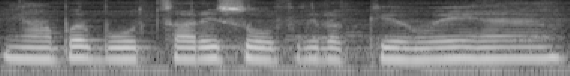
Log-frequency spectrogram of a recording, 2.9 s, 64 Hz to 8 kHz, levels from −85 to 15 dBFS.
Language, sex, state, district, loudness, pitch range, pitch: Hindi, female, Uttar Pradesh, Shamli, -14 LUFS, 195-205 Hz, 200 Hz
